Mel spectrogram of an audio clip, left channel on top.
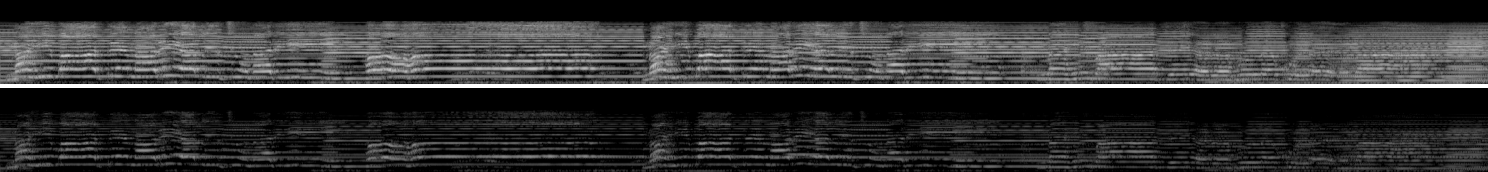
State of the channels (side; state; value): right; quieter; 20.6 dB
